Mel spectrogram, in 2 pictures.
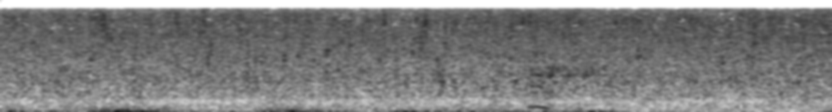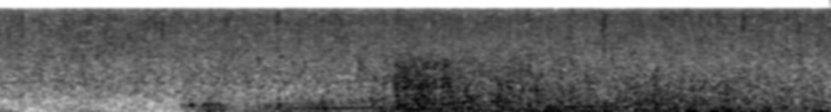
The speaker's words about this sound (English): The rain gets harder as something large, not from the booming vibrations that hum through the wet earth into the wood you hug, but the tension in the air as the behemoth swims through the rain coming closer.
